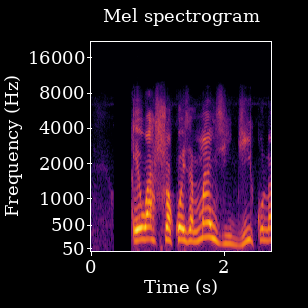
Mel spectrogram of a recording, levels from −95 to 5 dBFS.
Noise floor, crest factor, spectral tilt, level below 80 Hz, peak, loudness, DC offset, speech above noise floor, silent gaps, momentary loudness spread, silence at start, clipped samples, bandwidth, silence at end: -62 dBFS; 16 dB; -7 dB/octave; -64 dBFS; 0 dBFS; -14 LUFS; under 0.1%; 48 dB; none; 14 LU; 0.6 s; under 0.1%; 7.2 kHz; 0 s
